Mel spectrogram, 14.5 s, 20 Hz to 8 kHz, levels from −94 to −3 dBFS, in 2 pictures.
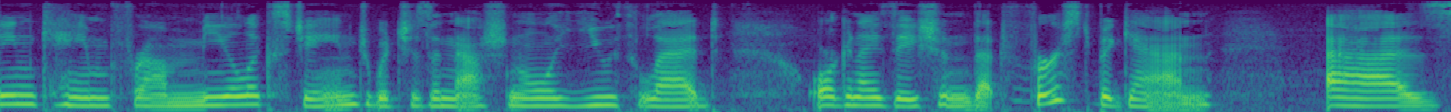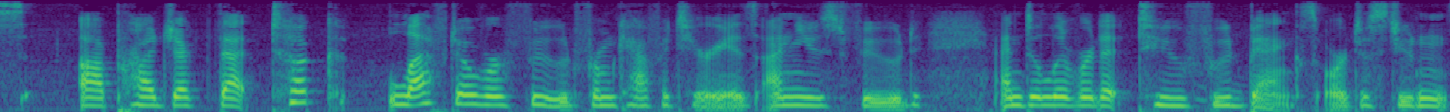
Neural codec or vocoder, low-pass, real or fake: none; 7.2 kHz; real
